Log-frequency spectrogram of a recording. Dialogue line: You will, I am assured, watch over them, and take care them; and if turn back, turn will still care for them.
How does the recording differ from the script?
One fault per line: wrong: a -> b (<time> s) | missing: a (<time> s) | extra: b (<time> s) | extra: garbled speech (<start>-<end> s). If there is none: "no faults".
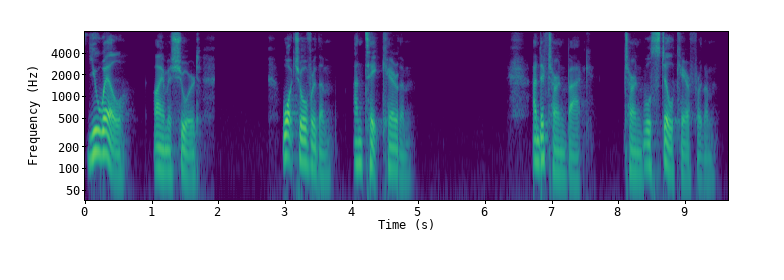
no faults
